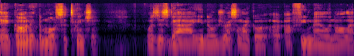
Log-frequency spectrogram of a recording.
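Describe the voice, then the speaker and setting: The pace is moderate. The intonation stays fairly even. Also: man. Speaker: podcast host. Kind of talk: solo commentary monologue. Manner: passionate, rising voice.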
